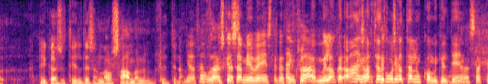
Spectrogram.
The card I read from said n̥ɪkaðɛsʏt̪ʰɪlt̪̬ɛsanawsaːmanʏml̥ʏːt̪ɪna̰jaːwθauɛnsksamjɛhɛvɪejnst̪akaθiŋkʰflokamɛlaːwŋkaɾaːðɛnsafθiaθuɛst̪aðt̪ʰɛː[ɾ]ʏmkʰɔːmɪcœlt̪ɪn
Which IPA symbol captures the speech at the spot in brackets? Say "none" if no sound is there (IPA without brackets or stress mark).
l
